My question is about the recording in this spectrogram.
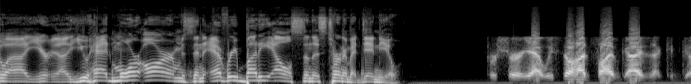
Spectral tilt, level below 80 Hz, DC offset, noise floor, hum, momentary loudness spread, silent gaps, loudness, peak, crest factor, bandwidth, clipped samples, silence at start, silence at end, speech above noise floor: -4.5 dB/octave; -38 dBFS; under 0.1%; -49 dBFS; none; 8 LU; none; -16 LUFS; -4 dBFS; 12 dB; 16 kHz; under 0.1%; 0 s; 0 s; 33 dB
